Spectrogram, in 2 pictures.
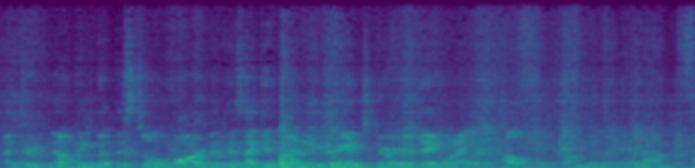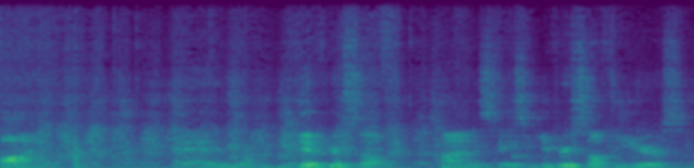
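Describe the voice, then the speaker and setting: Man, halting casual talk, repeats words, echoey room. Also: mid-range voice, fairly even intonation, loud music behind the voice. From United States. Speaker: company owner leading a factory tour. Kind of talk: casual tour narration. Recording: roomy, distant mic, loud background noise.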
